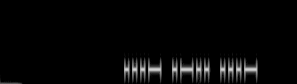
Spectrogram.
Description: Morse code, heard as a keyed tone, about 30 wpm, 700 Hz. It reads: VLV
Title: USA Call Sign Postfixes - 3 Letters 30wpm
